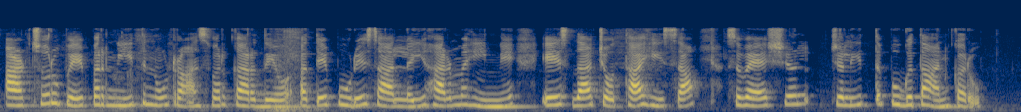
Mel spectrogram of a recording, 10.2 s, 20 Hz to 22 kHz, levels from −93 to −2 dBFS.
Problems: none marked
